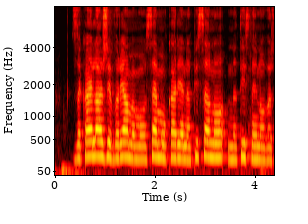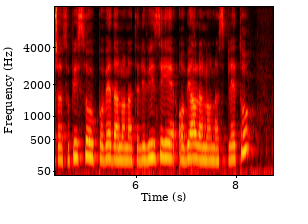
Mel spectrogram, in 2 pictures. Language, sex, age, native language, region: Slovenian, female, 30-49, Slovenian, Savinja region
